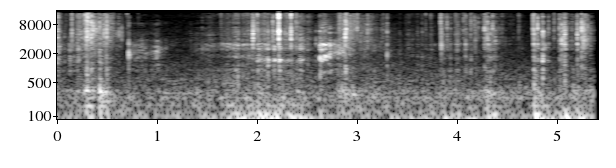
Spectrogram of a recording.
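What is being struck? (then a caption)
Bar of soap shaved with a blade. A box-cutter blade scrapes and shaves a solid oval bar of dry soap, painted black with blue streaks and held in the fingers, curling off creamy flakes. The sound is a dry, crisp, bright crackling and scratching made of many short strokes with almost no ring. It comes in bursts with quieter gaps between them.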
